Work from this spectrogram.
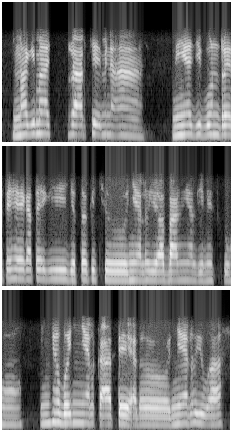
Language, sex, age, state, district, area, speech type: Santali, female, 30-45, West Bengal, Malda, rural, conversation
